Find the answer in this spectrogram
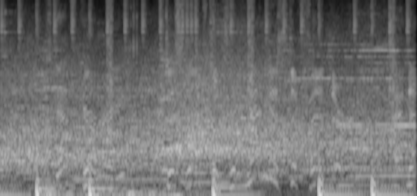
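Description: Hip-hop music: a beat with deep bass hits roughly twice a second and rapid hi-hat ticks, with a voice over it in the middle.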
